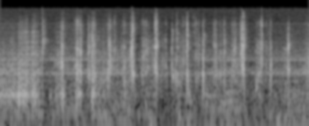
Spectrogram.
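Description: Fingertips twist a cylindrical metal screw cap on and off the threaded glass neck of a small, dark, hollow glass skull-shaped perfume bottle. The result is a grinding, twisting sound made of rapid, quiet, scratchy clicks and ticks with bright edges and very short decay.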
